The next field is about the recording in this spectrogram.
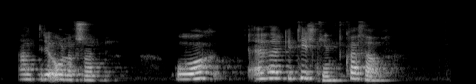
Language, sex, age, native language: Icelandic, female, 60-69, Icelandic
